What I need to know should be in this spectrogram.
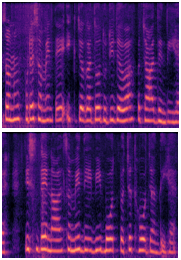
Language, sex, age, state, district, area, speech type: Punjabi, female, 18-30, Punjab, Fatehgarh Sahib, rural, spontaneous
